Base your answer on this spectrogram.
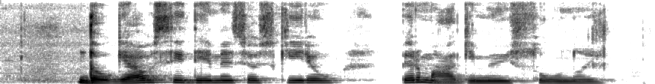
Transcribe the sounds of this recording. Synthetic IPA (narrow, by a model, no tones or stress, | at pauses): d̪ɒʊɡʲæˑʊsʲɛɪd̪ʲeːmʲɛsʲoːsʲkʲiːɾʲɛʊ | pʲɪɾmɑːɡʲɪmʲʊisuːnʊj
